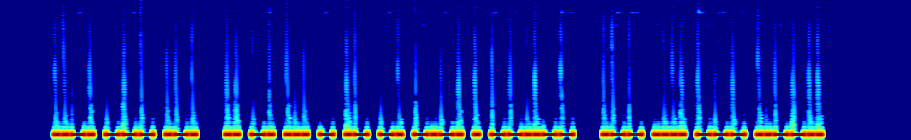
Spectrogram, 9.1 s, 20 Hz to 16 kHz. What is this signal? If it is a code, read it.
Morse code, heard as a keyed tone, about 28 wpm, 700 Hz. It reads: FOR INSTANCE, WHO?
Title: Sentences from Top 1000 Words - Review Part 5 - 28wpm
